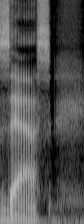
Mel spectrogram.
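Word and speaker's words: XaaS: Yeah, anything is a service or ZAS pronounced ZAS is just a catch-all term for the huge variety of services delivered via the cloud.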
